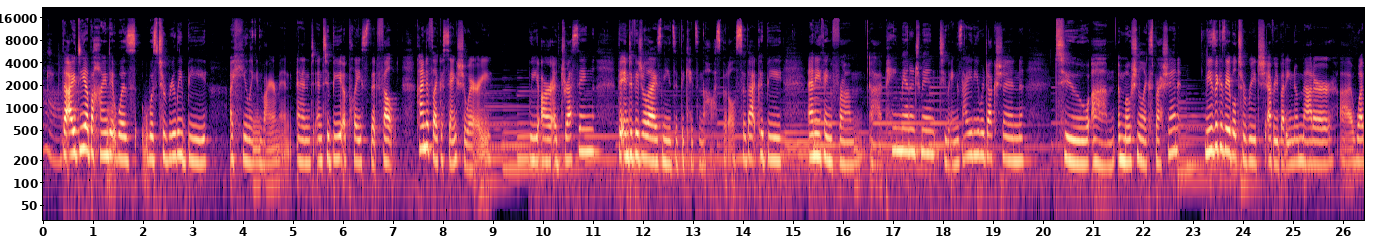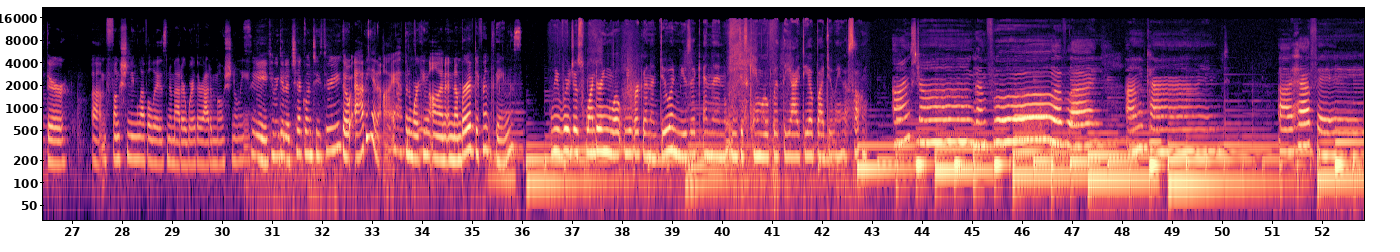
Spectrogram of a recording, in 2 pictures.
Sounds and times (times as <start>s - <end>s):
Speech: 0.0s - 9.0s, 20.3s - 36.0s, 36.6s - 42.9s
Music: 7.6s - 26.9s, 29.7s - 52.8s.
